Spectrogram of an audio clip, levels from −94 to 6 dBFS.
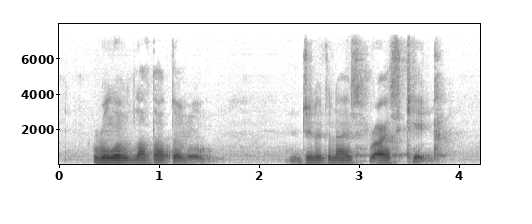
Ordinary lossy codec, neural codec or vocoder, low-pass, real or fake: AAC, 48 kbps; autoencoder, 22.05 kHz, a latent of 192 numbers a frame, VITS, trained on one speaker; 7.2 kHz; fake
